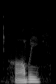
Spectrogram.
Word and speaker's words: Homme: But so this band is John Garcia, vocals, Josh Homme. Is that how you say it? I always pronounce the name wrong. Yeah. Homme, guitar.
